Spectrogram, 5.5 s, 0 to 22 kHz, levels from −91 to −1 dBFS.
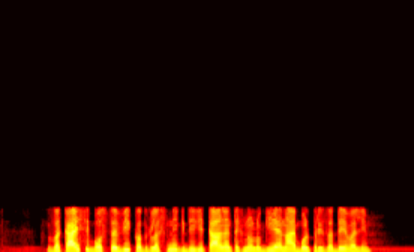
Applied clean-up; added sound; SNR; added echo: none; none; none; none.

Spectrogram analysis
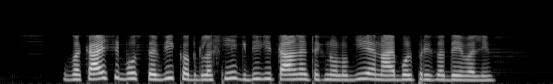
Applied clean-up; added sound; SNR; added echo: neural separator model SepFormer WHAM!.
